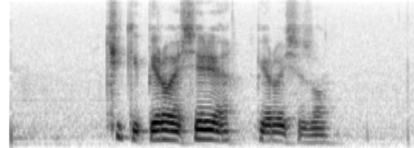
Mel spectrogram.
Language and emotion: Russian, neutral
